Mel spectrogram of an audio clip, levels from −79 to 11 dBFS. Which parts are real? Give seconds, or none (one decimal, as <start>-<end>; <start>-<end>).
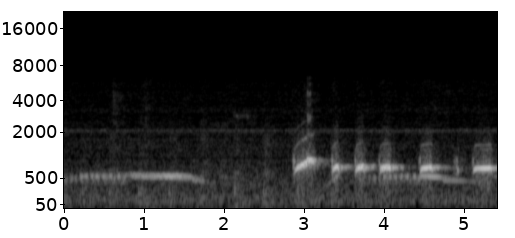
3.2-3.6; 4.3-5.4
